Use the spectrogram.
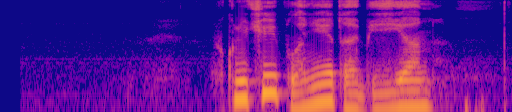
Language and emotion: Russian, sad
